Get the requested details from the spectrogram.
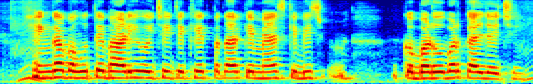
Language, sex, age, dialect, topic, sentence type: Magahi, male, 18-24, Western, agriculture, statement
